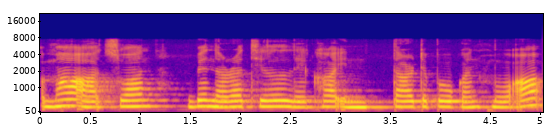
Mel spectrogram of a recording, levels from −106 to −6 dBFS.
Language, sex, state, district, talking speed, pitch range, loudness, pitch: Mizo, female, Mizoram, Aizawl, 165 wpm, 215-235 Hz, -14 LUFS, 225 Hz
